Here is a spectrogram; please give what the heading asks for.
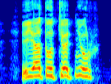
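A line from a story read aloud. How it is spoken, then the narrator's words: Giggling, wizened man. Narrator (Russian): хихикнул сухонький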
